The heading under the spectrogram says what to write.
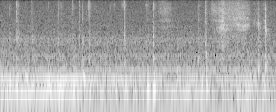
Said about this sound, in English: So if you'd like me to do more keyboard sounds, please let me know.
